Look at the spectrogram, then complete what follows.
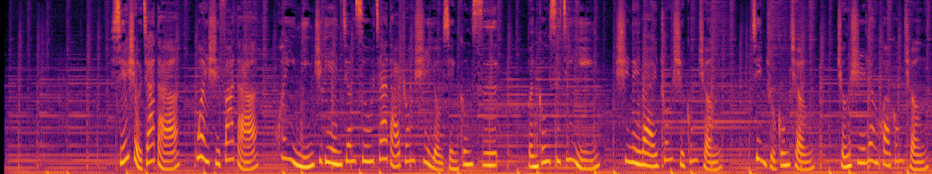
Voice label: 女 彩铃 磁性; 江苏佳达装饰有限公司

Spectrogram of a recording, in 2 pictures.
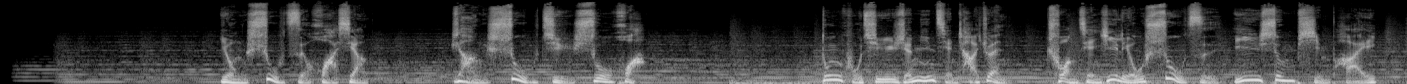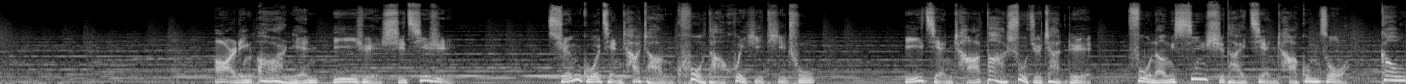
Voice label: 男 党政 人民检察院; 东西湖区人民检察院

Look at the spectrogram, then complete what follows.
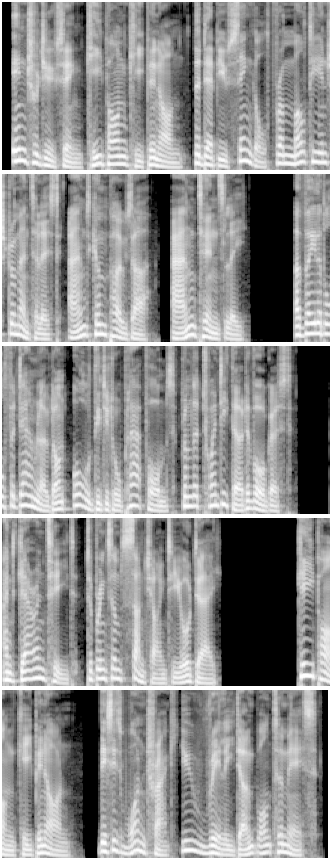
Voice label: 成熟低沉, 讲解

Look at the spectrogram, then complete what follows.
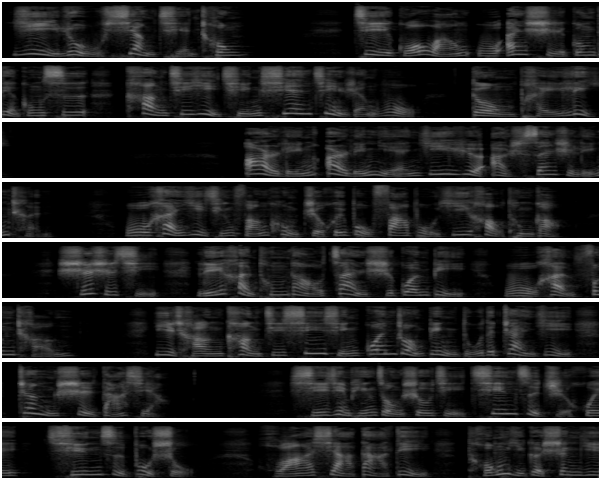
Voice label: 女 专题 抗疫; 疫-路向前抗疫

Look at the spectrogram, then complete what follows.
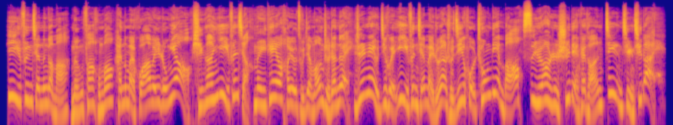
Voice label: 男 广告; 平安

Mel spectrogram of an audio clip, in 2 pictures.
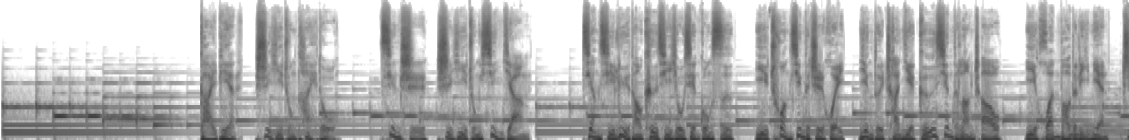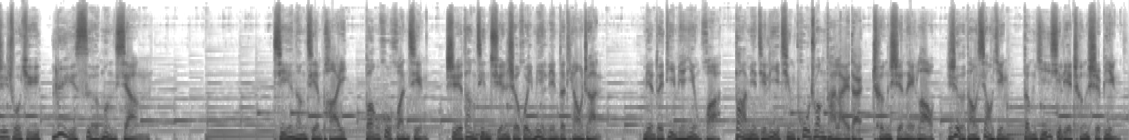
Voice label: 男 科技专题; 绿岛科技

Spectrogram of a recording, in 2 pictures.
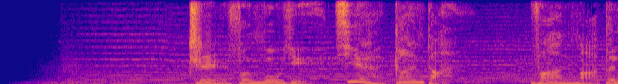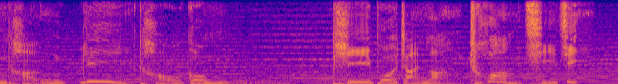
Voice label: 男 专题 激情厚重

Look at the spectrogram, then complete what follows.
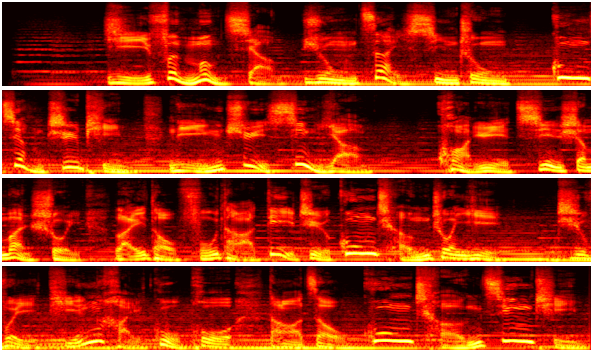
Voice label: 男 专题 地质工程专业

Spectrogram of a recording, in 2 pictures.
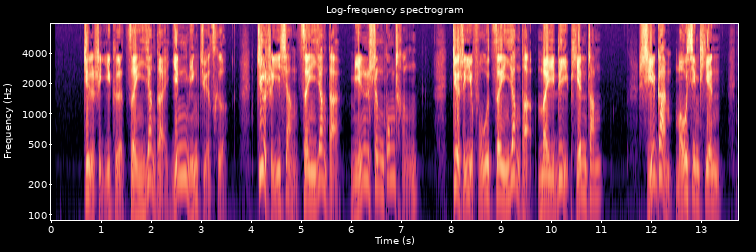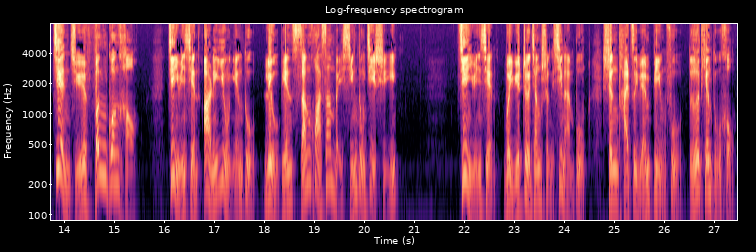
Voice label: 男 纪实; 缙云县2015年度 六边三化三美 行动

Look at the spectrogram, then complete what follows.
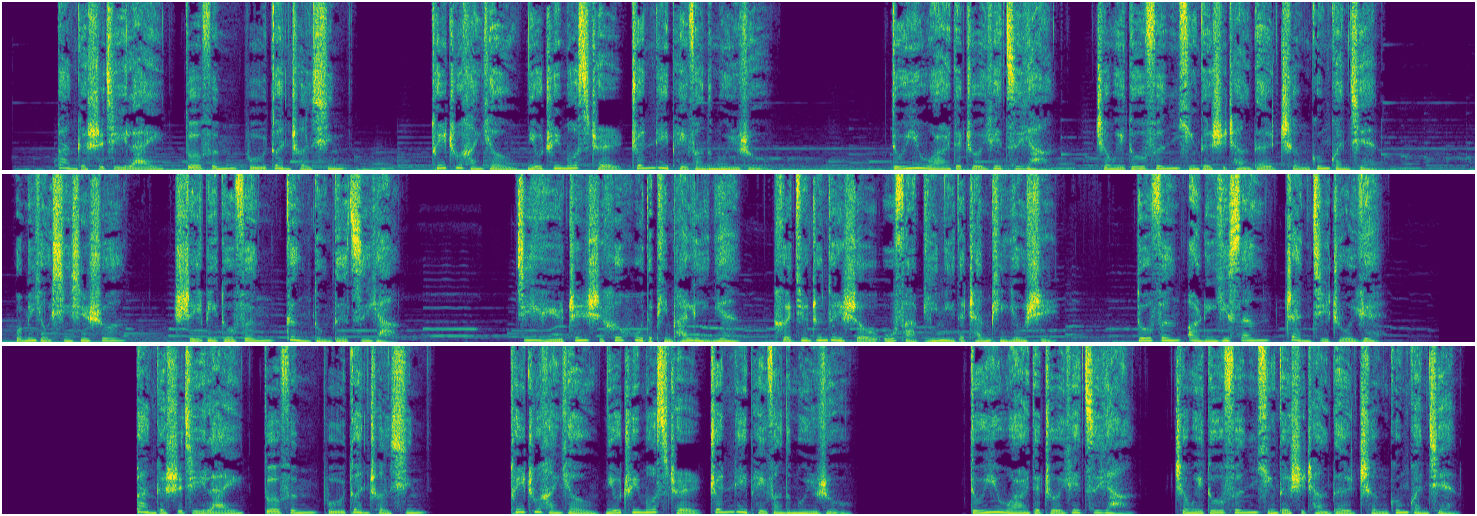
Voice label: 专题 优雅大气; 化妆品

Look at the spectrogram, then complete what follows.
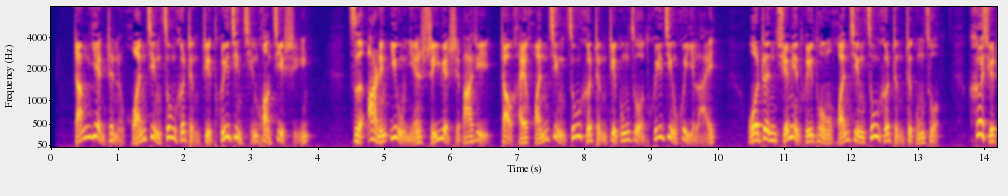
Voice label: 男, 纪实; 张堰镇环境综合整治推进情况

